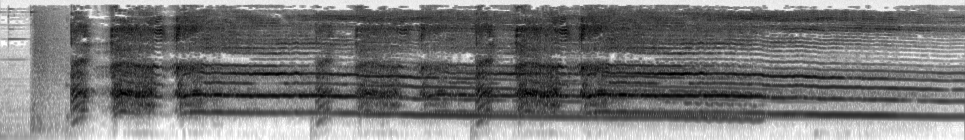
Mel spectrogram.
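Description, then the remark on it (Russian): A rooster crows once, loud, in a long drawn-out cock-a-doodle-doo that holds its strained note for several seconds before trailing off, with no talking. “Хватил солдат его за бороду и до тех пор угощал тесаком, пока петухи не запели.”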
